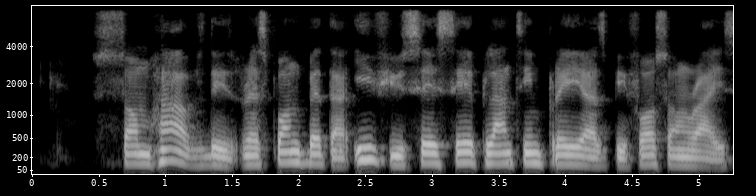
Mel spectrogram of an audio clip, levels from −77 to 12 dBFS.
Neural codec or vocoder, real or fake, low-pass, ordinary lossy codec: codec, 16 kHz in and 24 kHz out, 1 kbps, XY-Tokenizer; fake; 7.2 kHz; none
